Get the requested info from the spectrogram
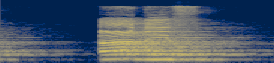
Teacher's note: اس کو ادا کیا جاتا ہے جوف دہن سے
